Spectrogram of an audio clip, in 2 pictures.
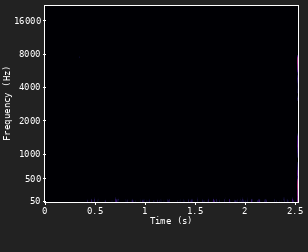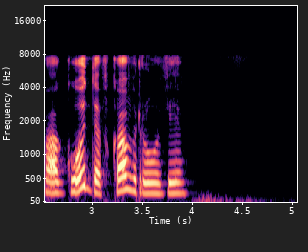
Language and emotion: Russian, neutral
